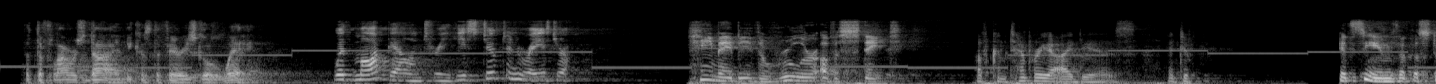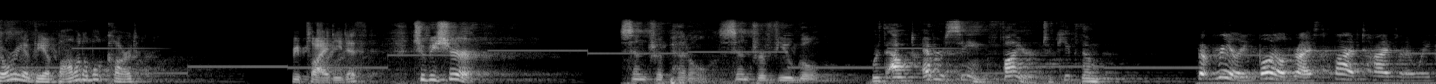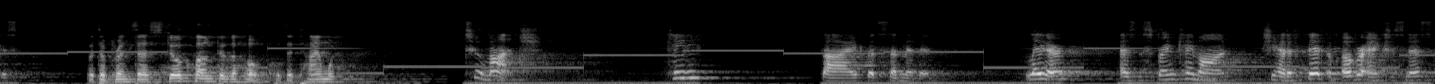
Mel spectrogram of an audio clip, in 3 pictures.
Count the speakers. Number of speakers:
10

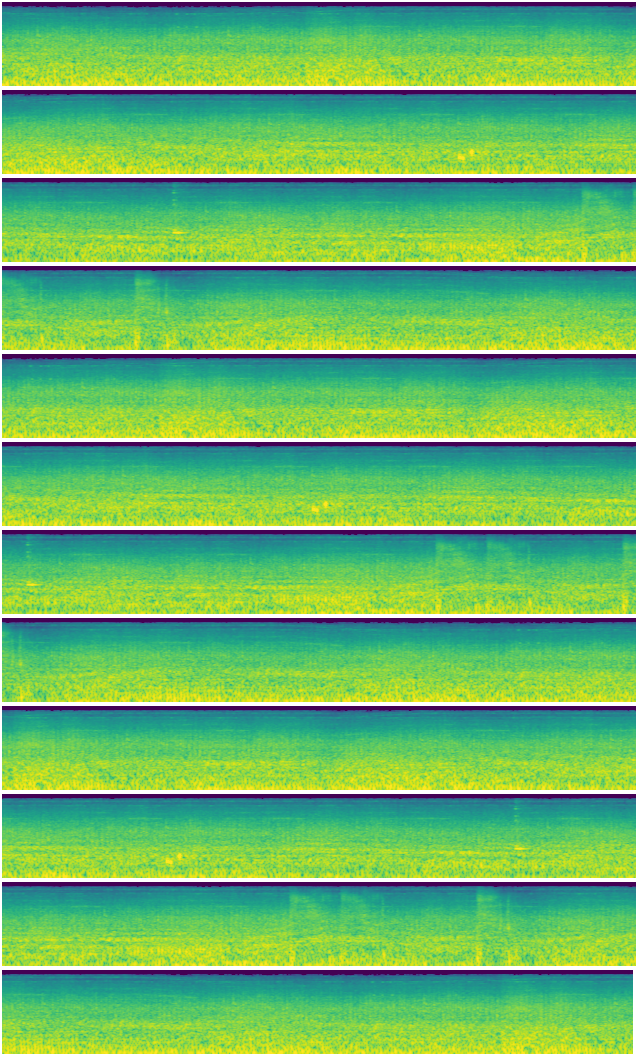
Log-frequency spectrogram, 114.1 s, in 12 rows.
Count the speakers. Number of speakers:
0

